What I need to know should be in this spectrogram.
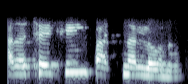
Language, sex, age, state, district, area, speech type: Telugu, female, 18-30, Telangana, Medchal, urban, conversation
